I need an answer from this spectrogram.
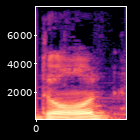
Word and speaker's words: dawn: DAWN का मतलब होता है डॉन। मतलब इसका प्रोनाउंसिएशन होता है डॉन।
